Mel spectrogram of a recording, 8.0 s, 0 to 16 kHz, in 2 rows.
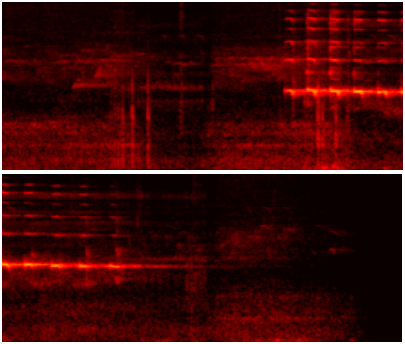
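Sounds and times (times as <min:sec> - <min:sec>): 
grey-headed woodpecker whistled call: 0:02.8 - 0:05.7.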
